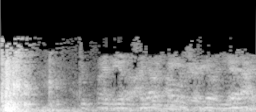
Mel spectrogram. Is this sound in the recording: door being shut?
yes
